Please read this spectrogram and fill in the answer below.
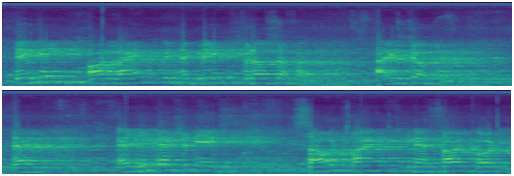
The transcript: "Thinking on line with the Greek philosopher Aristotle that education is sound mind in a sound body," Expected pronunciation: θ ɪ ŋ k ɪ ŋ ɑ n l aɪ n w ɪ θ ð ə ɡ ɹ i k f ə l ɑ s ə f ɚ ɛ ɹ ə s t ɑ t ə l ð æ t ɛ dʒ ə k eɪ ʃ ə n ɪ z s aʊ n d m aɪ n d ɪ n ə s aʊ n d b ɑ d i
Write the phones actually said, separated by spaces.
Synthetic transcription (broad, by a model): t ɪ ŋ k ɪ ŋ ɑ n l aɪ n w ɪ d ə ɡ ɹ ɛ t f ə l ɑ s ə f ɚ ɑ ə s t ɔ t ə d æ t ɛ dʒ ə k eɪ ʃ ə n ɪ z s aʊ n d m aɪ n d ɪ n ə s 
